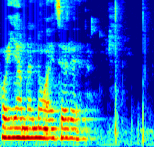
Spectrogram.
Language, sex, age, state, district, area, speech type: Manipuri, female, 30-45, Manipur, Bishnupur, rural, spontaneous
